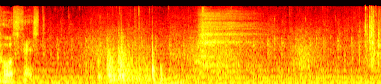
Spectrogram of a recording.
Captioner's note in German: Widerwilliges Seufzen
